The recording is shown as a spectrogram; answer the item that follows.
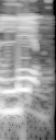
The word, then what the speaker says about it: lame: इसे पढ़ेंगे हम लेम, क्योंकि यहाँ पर भी देख रहे होंगे कि यहाँ पर दो वोवेल है और एक जस्ट बाद कॉन्सोनेंट है फिर वोवेल है, तो यहाँ पर ए का उच्चारण ए हो जाएगा, ठीक है, तो लेम पढ़ेंगे।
